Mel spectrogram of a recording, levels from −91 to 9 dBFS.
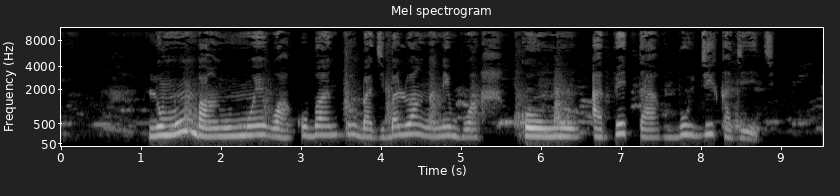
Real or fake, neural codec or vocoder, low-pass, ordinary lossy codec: real; none; 9.9 kHz; MP3, 64 kbps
